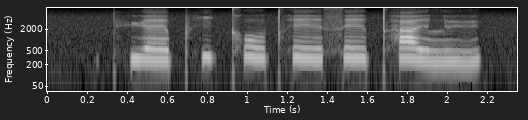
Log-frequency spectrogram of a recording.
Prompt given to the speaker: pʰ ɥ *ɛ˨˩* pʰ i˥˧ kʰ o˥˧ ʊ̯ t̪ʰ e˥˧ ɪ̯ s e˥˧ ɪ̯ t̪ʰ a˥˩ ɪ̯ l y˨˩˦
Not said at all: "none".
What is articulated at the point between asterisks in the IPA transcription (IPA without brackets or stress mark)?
ɛ˨˩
